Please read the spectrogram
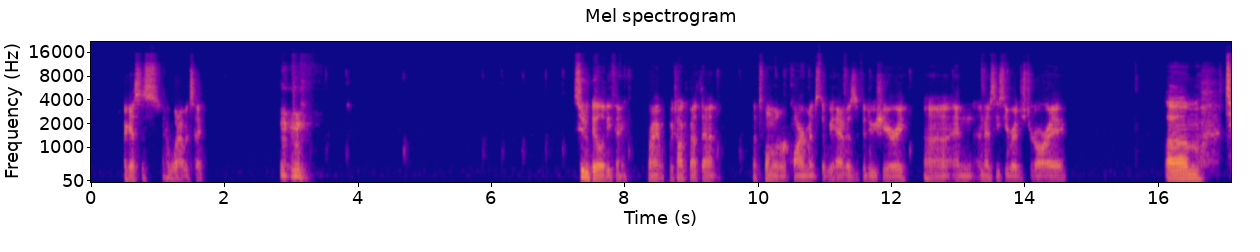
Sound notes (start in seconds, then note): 2.8 clears throat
